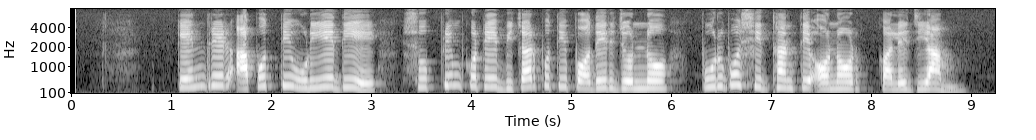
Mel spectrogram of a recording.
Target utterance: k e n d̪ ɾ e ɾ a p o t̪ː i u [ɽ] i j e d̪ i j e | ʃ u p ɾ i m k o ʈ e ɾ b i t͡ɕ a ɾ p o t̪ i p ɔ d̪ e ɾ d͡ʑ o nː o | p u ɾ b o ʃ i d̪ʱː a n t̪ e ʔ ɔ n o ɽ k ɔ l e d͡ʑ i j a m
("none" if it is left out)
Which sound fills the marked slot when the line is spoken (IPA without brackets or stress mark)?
ɽ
